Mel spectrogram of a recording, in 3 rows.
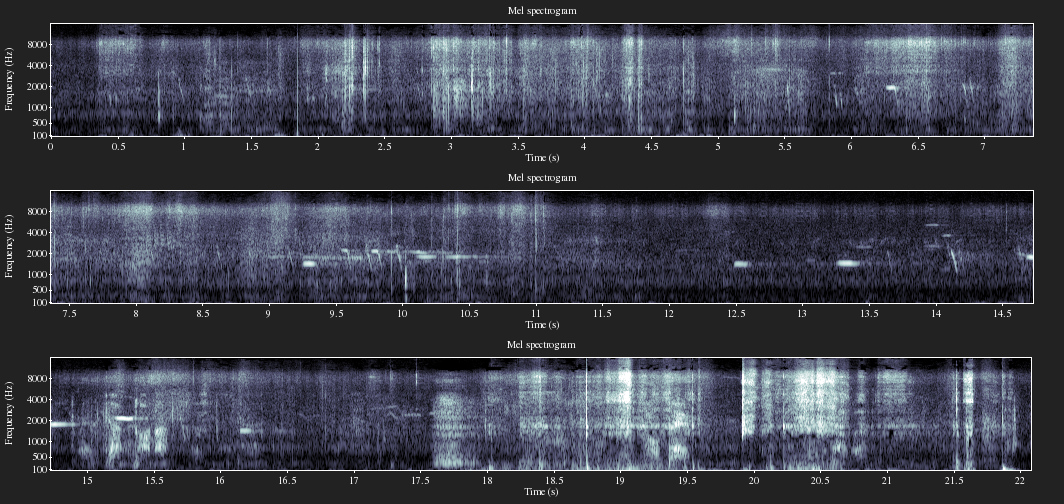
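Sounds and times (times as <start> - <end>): rustling through long grass: 0.3 - 11.7, 15.3 - 22.0.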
